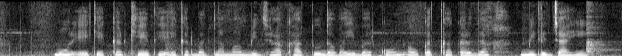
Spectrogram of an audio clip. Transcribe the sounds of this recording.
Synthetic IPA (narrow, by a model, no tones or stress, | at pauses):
moɾekekəɽkʰet̪ʰeʔekəɽbəd̪lamãbid͡ʒʱakʰat̪ũd̪əʋaibəɾkonəukət̪kakəɾd͡ʒa | mɪlid͡ʒaɦi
